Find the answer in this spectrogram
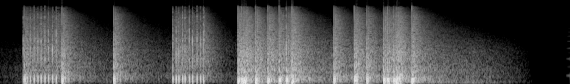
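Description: Fireworks going off: clusters of rapid crackling pops and sharp bangs with ringing tails, densest in the middle, dying away about five seconds in.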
